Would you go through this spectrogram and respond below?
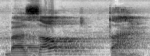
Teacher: Ini tidak ikut diidghamkan. Jadi ketika membaca basautta itu ujung lidah ini sudah berada di makhrajnya ta. Cuma ketika membaca ta niki bagian lidah menempel ke langit-langit mulut dan isti'la tebal. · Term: idbak dan isti'la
